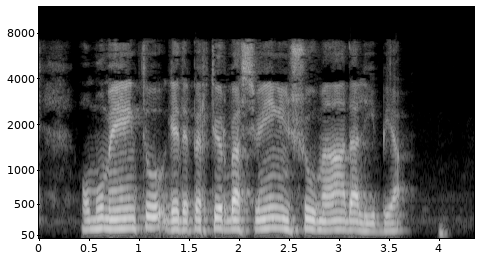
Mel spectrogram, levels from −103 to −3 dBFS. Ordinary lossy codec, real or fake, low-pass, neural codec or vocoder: AAC, 48 kbps; real; 7.2 kHz; none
